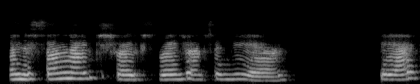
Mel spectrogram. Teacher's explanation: you could hear her voice is a little bit breathy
